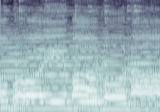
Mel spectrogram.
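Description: A man singing a slow Bengali devotional song (bhajan), his voice gliding and wavering over steady held notes from a harmonium.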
